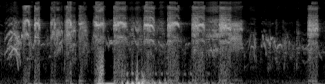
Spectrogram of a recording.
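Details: Pet budgerigars of varied colours and rare mutations giving a busy run of sharp squawks and chirps, loud bursts broken by brief gaps, with a low thump or flutter around the middle.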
